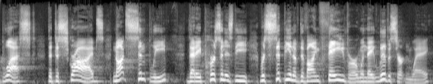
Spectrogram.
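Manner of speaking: usual speaking voice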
